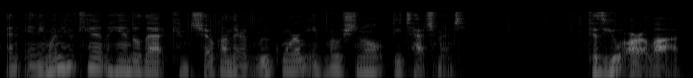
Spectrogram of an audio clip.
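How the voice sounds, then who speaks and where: A sarcastic little demon twink, played by a man, bosses the listener around with affection in an ASMR roleplay. His mid-pitched young voice swings up and down with sassy emphasis and blunt swearing. The sound is a little dull. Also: big pitch swings, moderate pace, slightly rough. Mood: sassy, affectionate. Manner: sassy, emphatic, profane tough-love delivery.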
